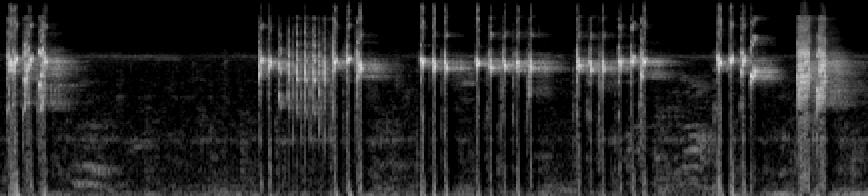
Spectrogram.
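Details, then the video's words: Lovebird chatter used to get other lovebirds calling back. Bursts of rapid, shrill chirps are separated by short pauses, each burst a quick rattle of high ticking notes. "lovebird mu di jamin langsung nyaut rame bunyi gacor"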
